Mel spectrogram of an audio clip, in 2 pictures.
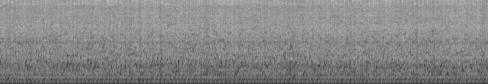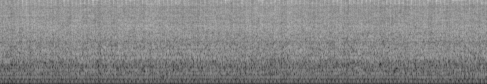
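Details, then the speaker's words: Lawn-Boy mower after carb cleaner was sprayed into the intake, air filter and cover still off: steady, even drone with no surging or stumbling, running cleanly. "so so far it's running pretty good now this is all just in a couple minutes"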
